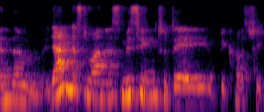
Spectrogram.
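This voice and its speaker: A woman speaks with a German accent. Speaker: a cappella singer. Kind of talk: interview.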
